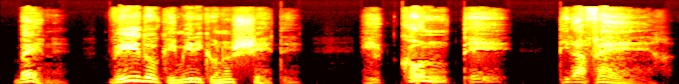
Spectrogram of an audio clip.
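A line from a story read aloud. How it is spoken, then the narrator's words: Pale murmur, backing away. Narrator (Italian): mormorò Milady impallidendo e indietreggiando fino a toccare il muro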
